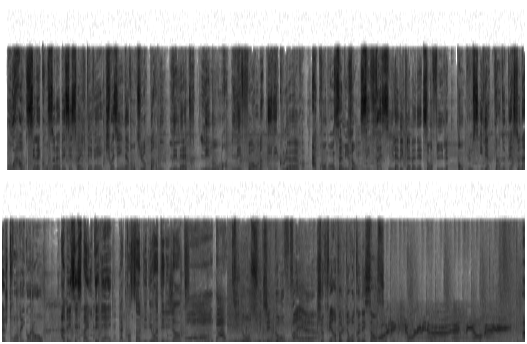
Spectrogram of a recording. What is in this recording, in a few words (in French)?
medley pubs tv pour les enfants; vtech spin master; publicite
